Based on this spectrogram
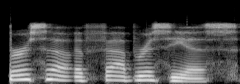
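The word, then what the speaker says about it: bursa of Fabricius: See the pronunciation of this whole thing. Bersa of fabricius.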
